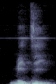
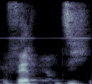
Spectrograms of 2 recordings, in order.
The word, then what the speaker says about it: Verdi: Mehdi, pardon. Verdi. C'est Merdi. Verdi. J'ai mal noté ton nom.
